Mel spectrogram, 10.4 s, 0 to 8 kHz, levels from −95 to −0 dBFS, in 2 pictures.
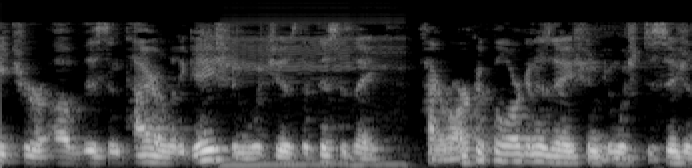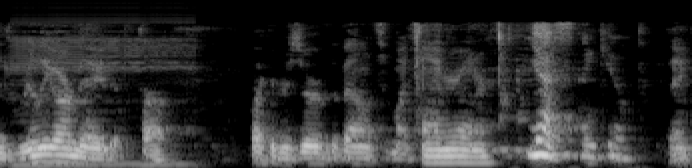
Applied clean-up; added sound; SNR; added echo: classical method WPE with log-MMSE.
